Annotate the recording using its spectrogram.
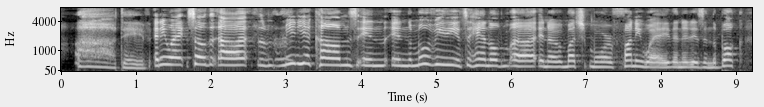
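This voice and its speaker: A woman talks in a high pitch with lively intonation and hardly any pauses. Noticeable background noise runs underneath. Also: fairly slow pace. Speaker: podcast host. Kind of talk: casual chat podcast with comedic bits. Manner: dry, hesitant with frequent uh fillers.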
